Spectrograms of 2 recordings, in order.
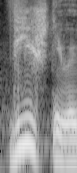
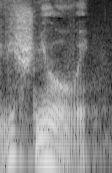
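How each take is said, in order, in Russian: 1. Ударение падает на первый слог. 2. Ударение падает на второй слог. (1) "Вишневый – это гектар 200 земли, которую можно разбить, которая может приносить доход" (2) "А они относятся как к вишневому, поэтому ее поправляют периодически"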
